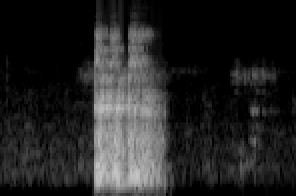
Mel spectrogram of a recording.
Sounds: Throat clearing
